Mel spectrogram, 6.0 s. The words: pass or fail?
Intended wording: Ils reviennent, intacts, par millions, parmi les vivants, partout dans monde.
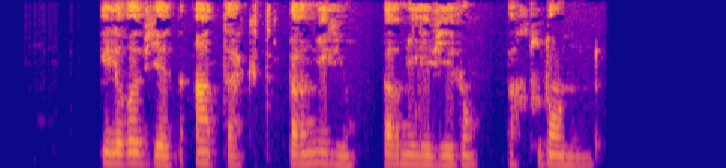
pass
